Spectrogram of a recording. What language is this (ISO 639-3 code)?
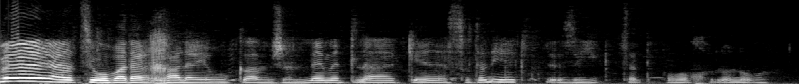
heb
